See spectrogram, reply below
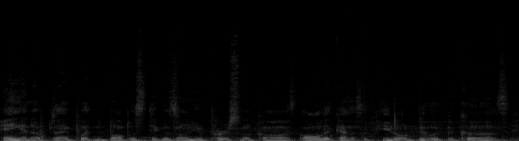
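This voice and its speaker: A man's voice: lowish voice, a little fast, vocal fry, warm tone, a little hiss or hum. A middle-aged man from North Carolina, a sheriff candidate answering interview questions earnestly with many fillers.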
